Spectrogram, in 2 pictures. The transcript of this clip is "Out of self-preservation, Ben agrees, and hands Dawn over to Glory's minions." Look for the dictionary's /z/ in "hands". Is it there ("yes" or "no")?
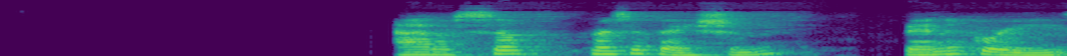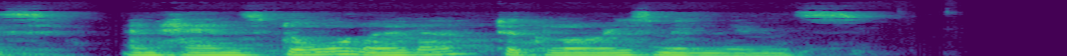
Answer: yes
